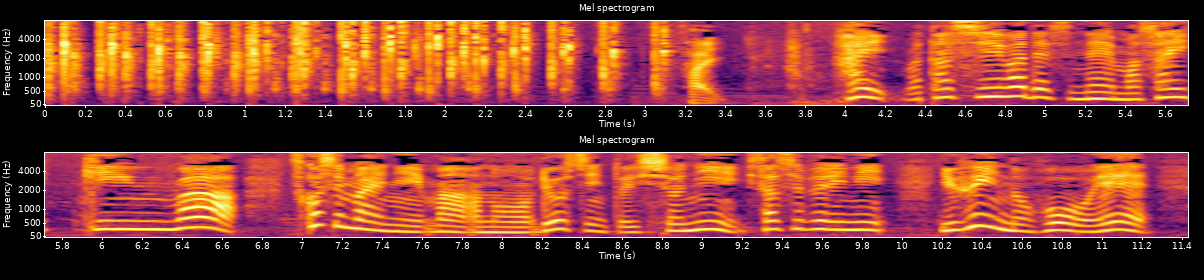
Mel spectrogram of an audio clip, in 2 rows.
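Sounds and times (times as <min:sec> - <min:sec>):
hand clapping: 0:00.0 - 0:03.3
speech: 0:03.2 - 0:11.4.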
